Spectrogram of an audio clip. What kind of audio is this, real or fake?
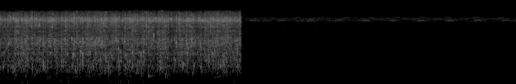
fake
